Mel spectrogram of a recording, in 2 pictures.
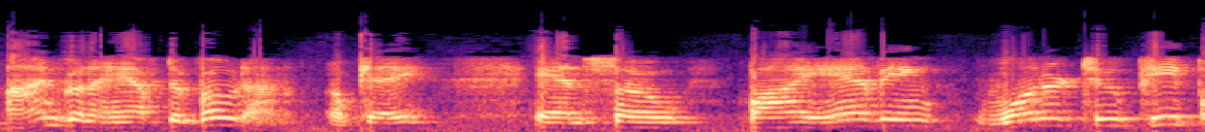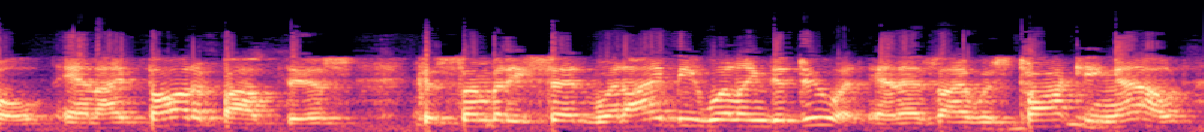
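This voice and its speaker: A man speaking as a board member in a conference call discussion, halting and repeating words, often tagging phrases with "okay". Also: on the high side, pushed and bright. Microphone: telephone. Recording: distant conference call line.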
